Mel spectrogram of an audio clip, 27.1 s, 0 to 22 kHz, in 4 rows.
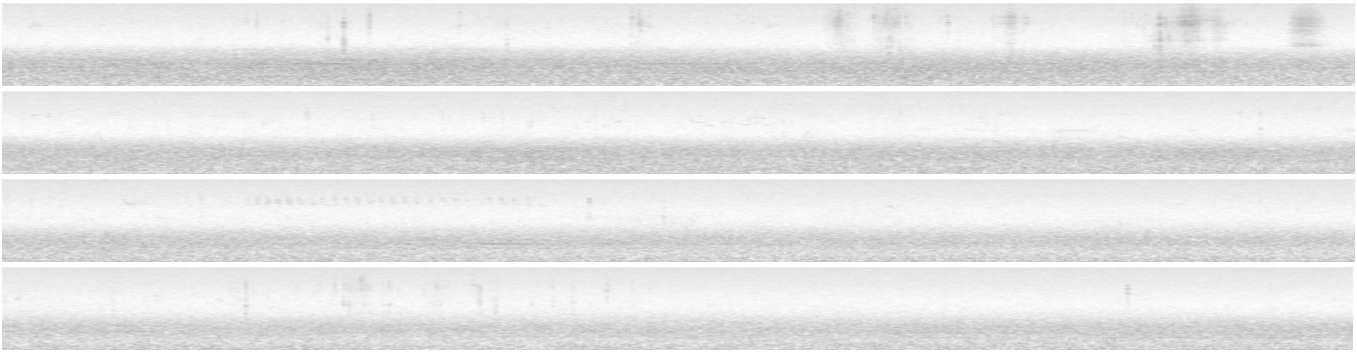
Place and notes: Recorded at the trailhead for the Big Rivers Regional Trail. This spot overlooks the Minnesota River and is under the arrival path for runways 30L and 30R at Minneapolis/St Paul International Airport. Landing planes as well as wildlife and road noise from nearby I-494 can be heard.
